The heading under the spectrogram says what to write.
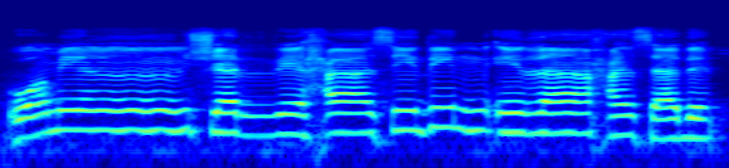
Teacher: شرری کی راہ باریک چونکہ راہ کے نیچے زیر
